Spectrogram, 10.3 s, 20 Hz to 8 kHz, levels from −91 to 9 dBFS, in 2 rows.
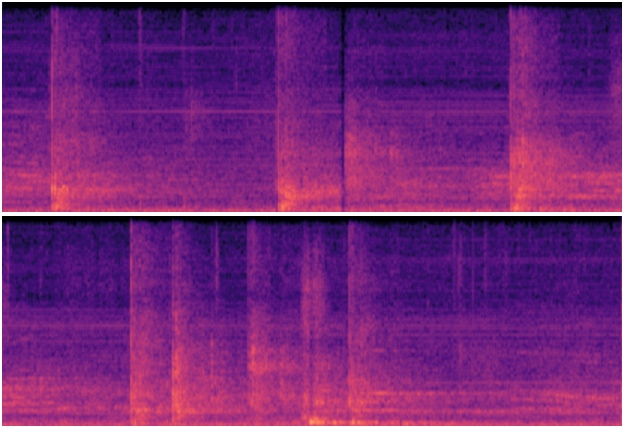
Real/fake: real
